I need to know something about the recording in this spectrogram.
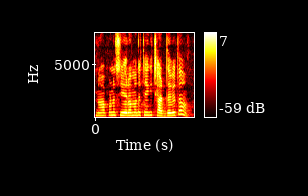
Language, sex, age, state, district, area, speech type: Odia, female, 45-60, Odisha, Kendujhar, urban, spontaneous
